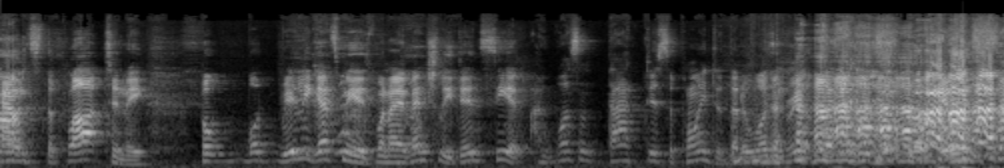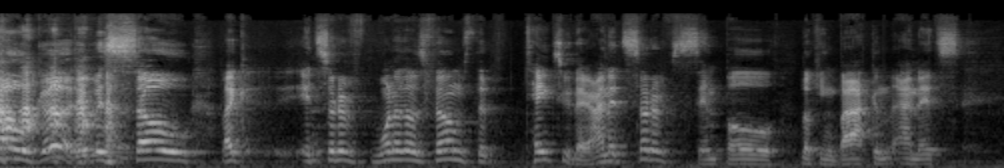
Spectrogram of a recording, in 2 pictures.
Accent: Canada; I grew up in Canada.

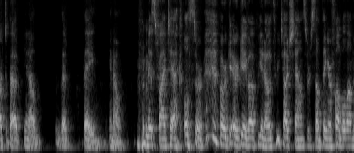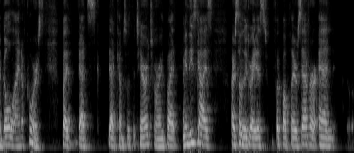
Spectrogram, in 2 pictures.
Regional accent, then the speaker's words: Toledo, Ohio, United States; moved away as an adult; a girl growing up in Toledo

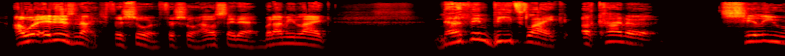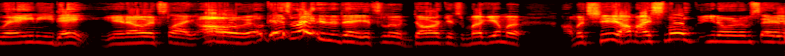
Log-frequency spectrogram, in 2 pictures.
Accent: Canton, Georgia, United States; now in Nashville, United States; I'm from Canton, Georgia. It's like 30 minutes away from Atlanta

